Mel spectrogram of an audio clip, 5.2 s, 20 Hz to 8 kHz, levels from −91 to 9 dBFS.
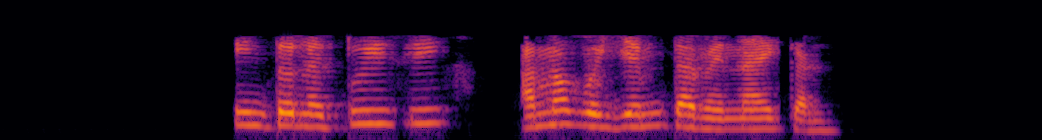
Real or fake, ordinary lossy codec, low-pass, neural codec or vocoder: fake; AAC, 16 kbps; 7.2 kHz; codec, 16 kHz, 8 kbps, FunCodec, trained on LibriTTS, 25 frames a second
